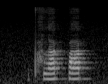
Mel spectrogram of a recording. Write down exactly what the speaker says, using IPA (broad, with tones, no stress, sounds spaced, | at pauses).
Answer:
pʰ l a˦˥ k̚ p a˦˥ k̚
